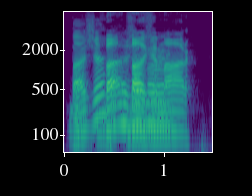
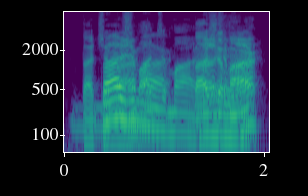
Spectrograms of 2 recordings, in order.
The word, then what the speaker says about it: Baia Mare: B-A-I-A. – Okay. – M-A-R-E. So possibly Baia-Mare. – Baia-Mare. – Baia-Mare? – Baja? – Baja-Mare. – Baja-Mare. – There we go.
